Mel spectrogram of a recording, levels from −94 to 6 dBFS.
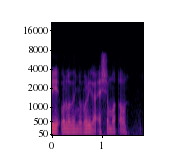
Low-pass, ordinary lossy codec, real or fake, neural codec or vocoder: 7.2 kHz; none; fake; codec, 16 kHz, 0.8 kbps, ZipCodec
